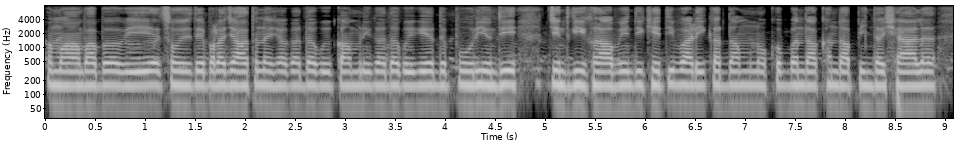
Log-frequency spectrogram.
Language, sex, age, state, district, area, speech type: Dogri, male, 18-30, Jammu and Kashmir, Samba, rural, spontaneous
